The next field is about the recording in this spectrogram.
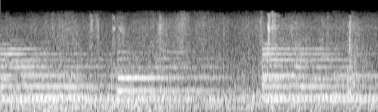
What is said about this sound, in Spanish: Las campanas de varias iglesias han sonado de fondo mientras la presidenta Isabel Díaz Ayuso y el alcalde Martínez Almeida depositaban una corona de laurel a los pies de la placa que recuerda a las víctimas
